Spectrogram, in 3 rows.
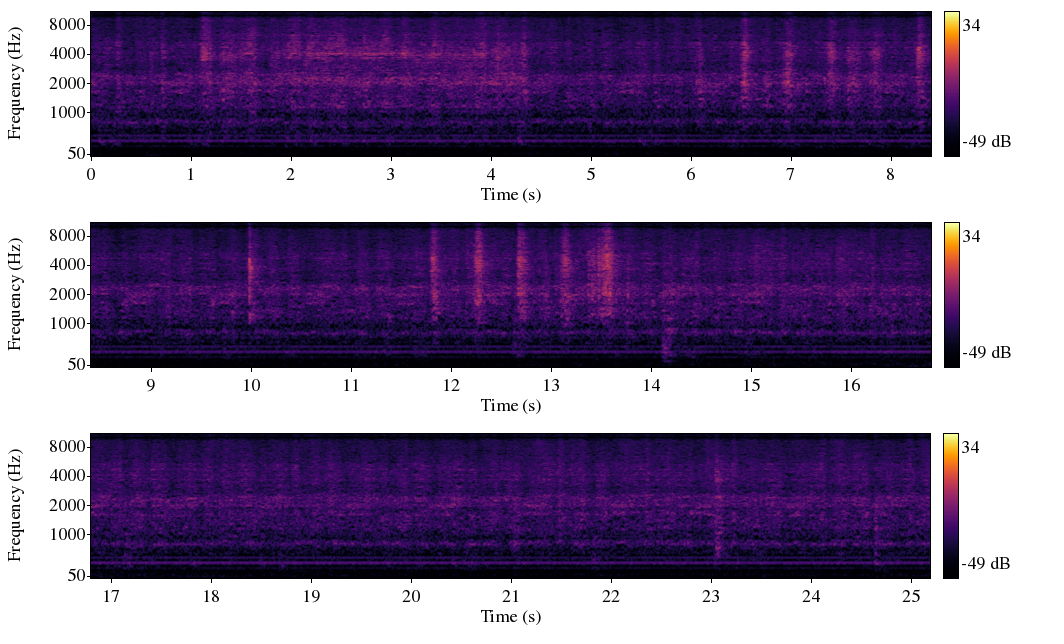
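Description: A Shopsmith fitted with a DC motor turns at 300 RPM while a small burr is taken off a workpiece, giving a steady low machine hum with faint intermittent scraping and ticking on top, continuous throughout.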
